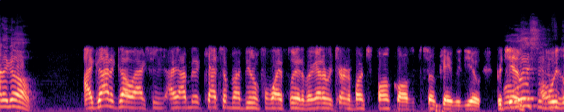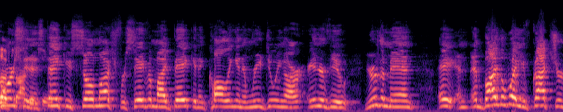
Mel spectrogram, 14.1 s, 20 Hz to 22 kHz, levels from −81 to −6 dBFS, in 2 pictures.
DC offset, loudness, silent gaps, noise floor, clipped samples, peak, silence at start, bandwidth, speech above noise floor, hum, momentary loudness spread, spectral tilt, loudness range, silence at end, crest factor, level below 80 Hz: under 0.1%; -19 LUFS; none; -54 dBFS; under 0.1%; -2 dBFS; 0 s; 11 kHz; 35 dB; none; 9 LU; -5 dB/octave; 6 LU; 0 s; 18 dB; -54 dBFS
